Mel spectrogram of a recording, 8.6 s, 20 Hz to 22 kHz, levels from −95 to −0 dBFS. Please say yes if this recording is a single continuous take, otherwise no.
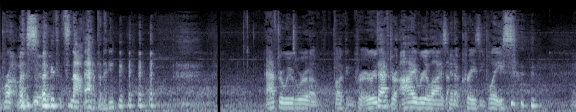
no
